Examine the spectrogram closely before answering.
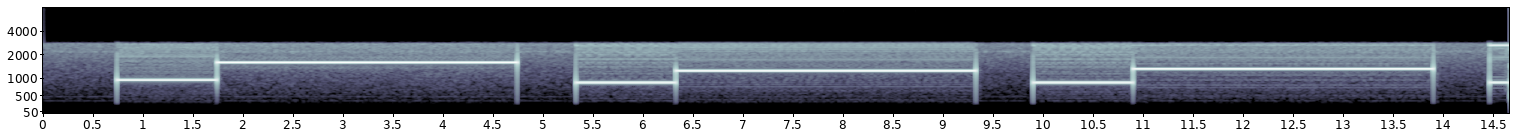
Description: Two-tone page, heard as a one-second tone, then a three-second tone, about 950 then 1600 Hz, about 880 then 1250 Hz, about 880 then 1320 Hz. It is heard from 0.7 to 13.9 s.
